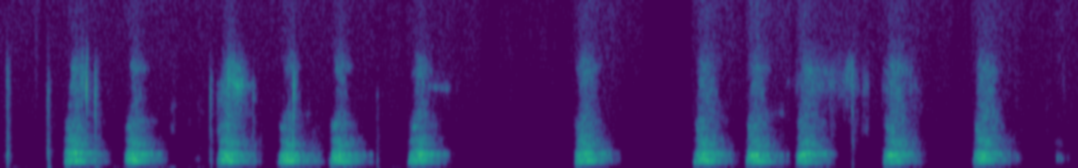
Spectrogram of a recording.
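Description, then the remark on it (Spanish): A dog barks repeatedly, about a dozen sharp, evenly spaced barks in two bursts separated by a short pause, clear with no talking. “O sea, sí estoy pegado, que estaba viendo el perro.”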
